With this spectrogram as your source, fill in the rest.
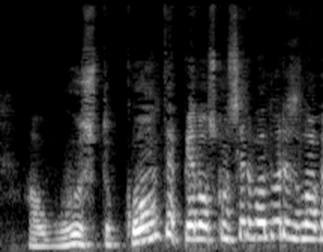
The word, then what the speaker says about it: Augusto: Basta pôr no Google ali, Internet Archive, Augusto Conte, Augusto, não é Auguste, Augusto Conte, apelo aos conservadores, logo aparece.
